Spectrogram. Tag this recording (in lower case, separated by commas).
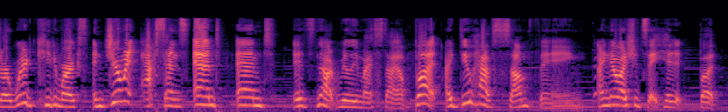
monologue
